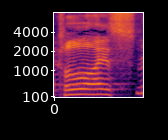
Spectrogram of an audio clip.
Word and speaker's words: cloisters: Look at the way he romps and roisters, swallowing oysters in the cloisters. – Cloisters rhymes with oysters, but yes, apparently it rhymes with another word.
